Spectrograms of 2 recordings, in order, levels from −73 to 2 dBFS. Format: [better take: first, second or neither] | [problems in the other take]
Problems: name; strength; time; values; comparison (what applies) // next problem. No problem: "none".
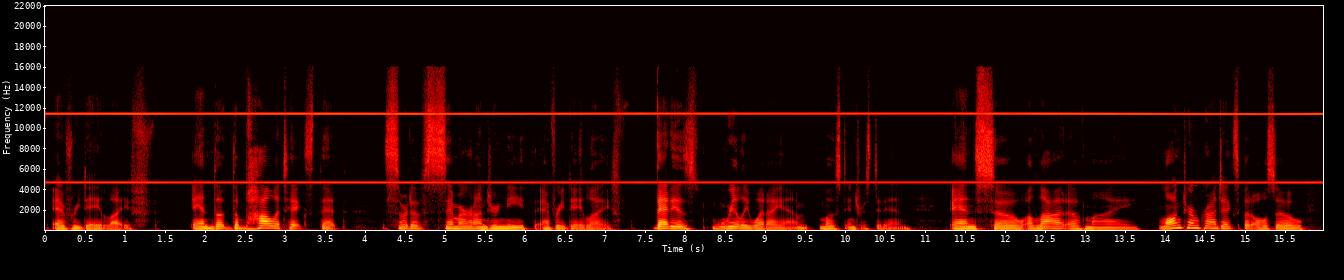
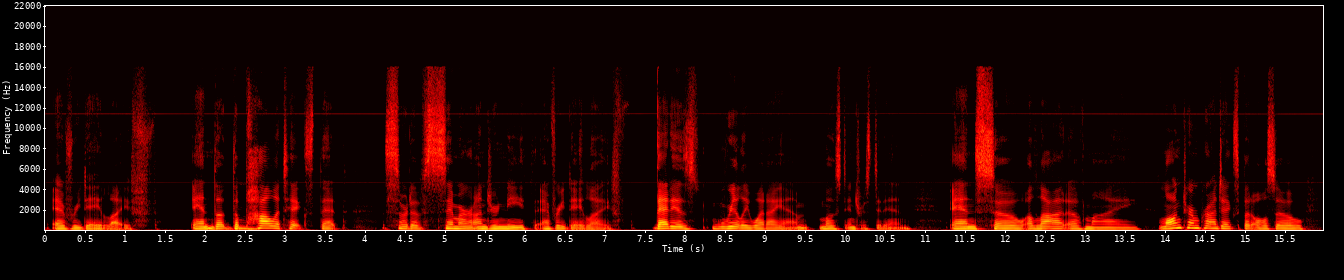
second | high-pitched whine; loud; throughout; 11.5 kHz, 5 dB below the speech; faint in the second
